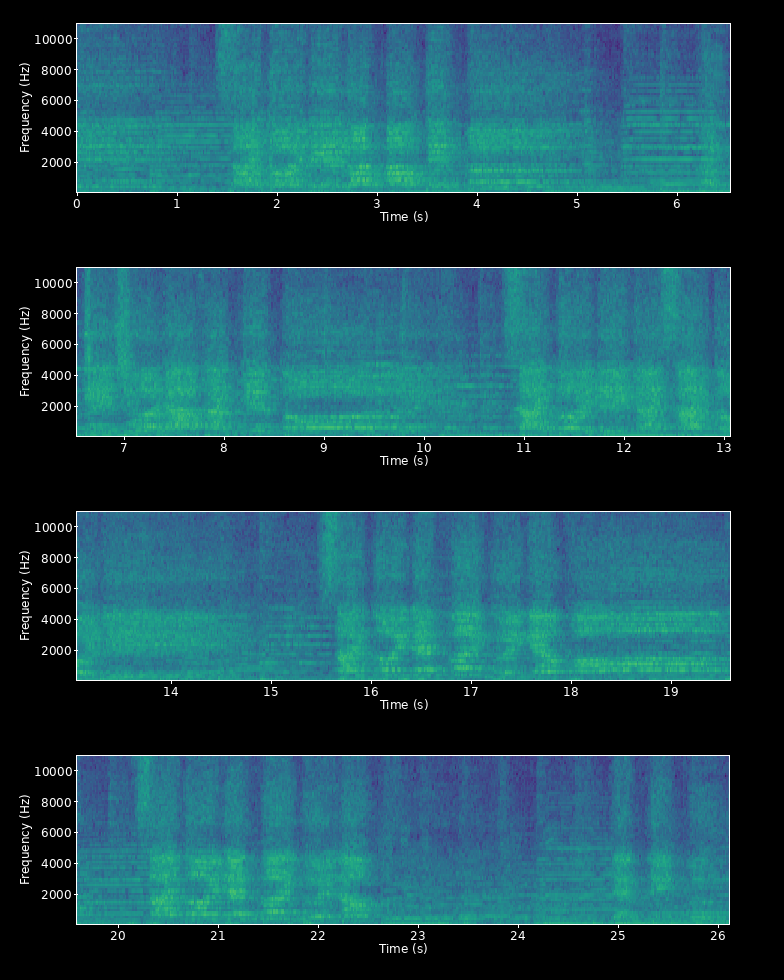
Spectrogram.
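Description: Choir singing a Christian hymn over instrumental accompaniment with a steady bass line, in phrases a few seconds long.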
